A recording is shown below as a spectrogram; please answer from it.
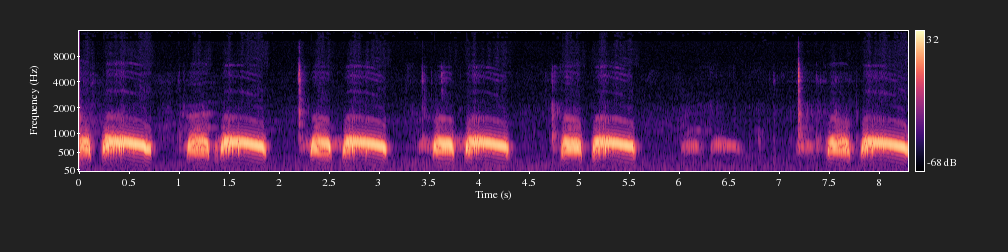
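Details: Caged decoy spotted dove recorded by its keeper, cooing and calling: rhythmic phrases of throaty coos with a drawn-out falling final note, repeated steadily, faint clicks between, otherwise quiet.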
